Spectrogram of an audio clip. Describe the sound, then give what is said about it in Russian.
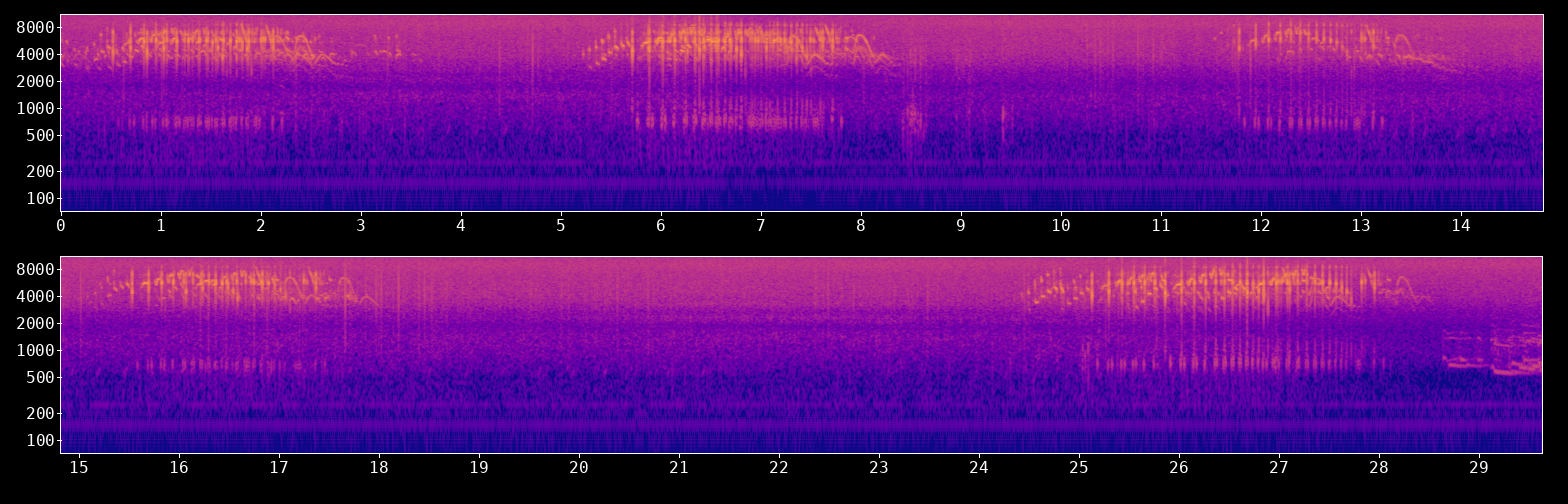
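Small fowl calling on a lek at night, some fighting while others stand still: five breathy, hissing bursts of a couple of seconds each, separated by short pauses, over a steady low background hiss. “Одни дерутся, другие, стоя на месте, нашептывают в темноту свою странную песню.”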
